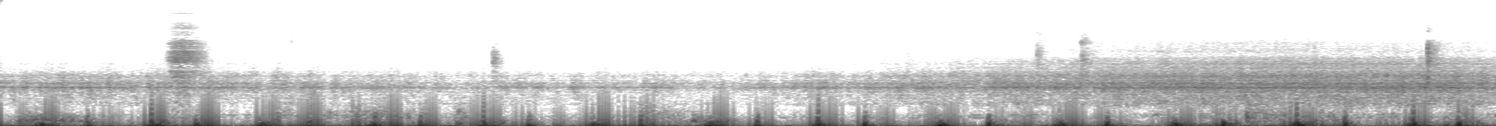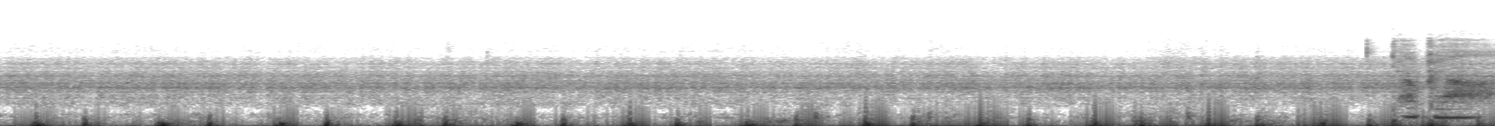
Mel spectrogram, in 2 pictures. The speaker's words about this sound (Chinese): 像你姐姐的心跳，长得像就算了，心跳都不像。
